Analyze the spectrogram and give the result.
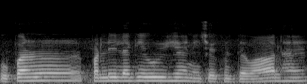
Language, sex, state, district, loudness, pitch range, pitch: Hindi, male, Uttar Pradesh, Varanasi, -23 LUFS, 140-170 Hz, 165 Hz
